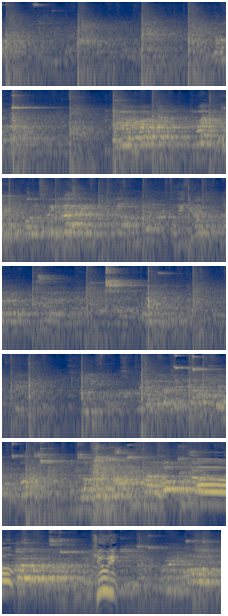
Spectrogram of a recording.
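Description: A basketball bouncing on a gym floor again and again, mixed with players' shouts and chatter that echo in the large hall. A couple of short high squeaks come near the end.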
